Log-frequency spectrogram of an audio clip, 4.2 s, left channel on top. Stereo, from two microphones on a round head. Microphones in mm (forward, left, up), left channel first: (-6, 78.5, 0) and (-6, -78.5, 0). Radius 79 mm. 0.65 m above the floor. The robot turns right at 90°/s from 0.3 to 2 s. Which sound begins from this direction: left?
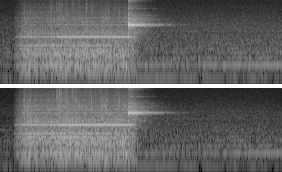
Tapping, at 1.9 s.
